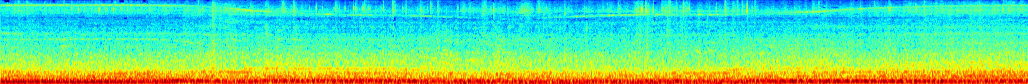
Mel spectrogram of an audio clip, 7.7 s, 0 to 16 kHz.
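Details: Arriva North West 3008 (MX59AAY) VDL SB200 bus diesel under full-throttle thrash, recorded December 2017: labouring hard under load with a ragged, uneven beat, engine misfiring.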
